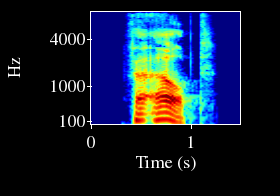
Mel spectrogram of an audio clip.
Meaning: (verb) past participle of vererben; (adjective) hereditary, transmitted; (verb) inflection of vererben: 1. second-person plural present 2. third-person singular present 3. plural imperative
- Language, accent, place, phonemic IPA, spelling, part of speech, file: German, Germany, Berlin, /fɛɐ̯ˈʔɛʁpt/, vererbt, verb / adjective, De-vererbt.ogg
